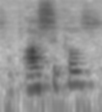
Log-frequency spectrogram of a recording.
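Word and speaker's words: ossicles: The um and I'm I guarantee I'm going to pronounce some medical words wrong, but oicles. Oicles.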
